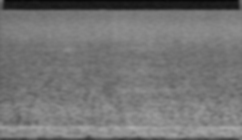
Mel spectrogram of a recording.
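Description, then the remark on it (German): A steady, low engine rumble with a faint humming tone fills the background outdoors by a canal, trucks and cars droning past on both sides without pause. “Ihr könnt es im Hintergrund hören, Gepolter, Geknatter, Geschepper, LKW und Autos von beiden Seiten umzingelt am Kanal.”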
